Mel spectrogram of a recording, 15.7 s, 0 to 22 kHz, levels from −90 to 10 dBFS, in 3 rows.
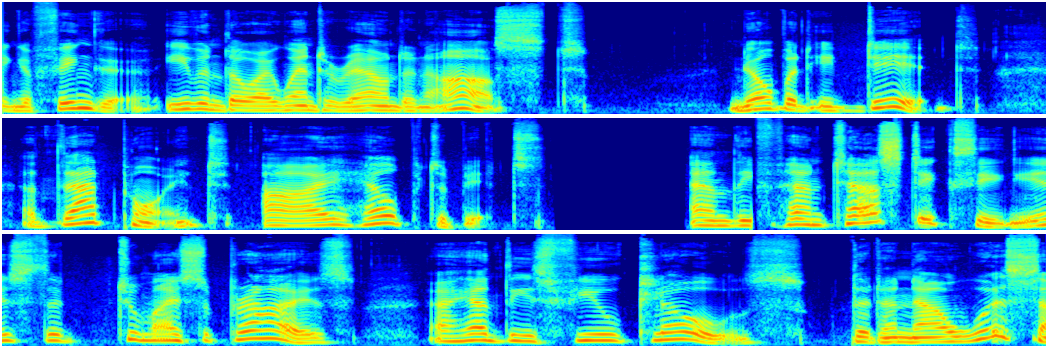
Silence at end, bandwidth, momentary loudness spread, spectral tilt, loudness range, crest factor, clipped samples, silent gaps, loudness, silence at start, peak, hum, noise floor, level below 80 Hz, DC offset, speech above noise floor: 0 s; over 20 kHz; 13 LU; -5.5 dB/octave; 2 LU; 16 dB; under 0.1%; 7.98-8.63 s; -17 LUFS; 0 s; -2 dBFS; none; -59 dBFS; -62 dBFS; under 0.1%; 42 dB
